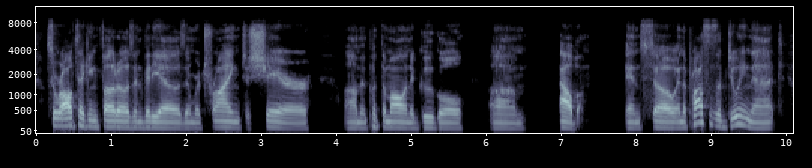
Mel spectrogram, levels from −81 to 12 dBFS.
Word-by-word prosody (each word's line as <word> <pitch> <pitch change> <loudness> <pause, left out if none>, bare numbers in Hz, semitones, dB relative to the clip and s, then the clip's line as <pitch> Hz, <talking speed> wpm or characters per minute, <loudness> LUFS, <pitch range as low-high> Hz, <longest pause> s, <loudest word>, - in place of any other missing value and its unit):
so 150 - -1
we're - - +5
all - - +9
taking 130 -5 -3
photos 120 -1 +3
and 110 -1 -7
videos, 110 -2 +1
and 105 -1 -7
we're 100 - -7
trying 120 +1 0
to - - -10
share, 100 -4 +1 0.4
um, 105 0 -6
and 105 - -11
put 130 -3 -9
them 110 - -4
all 110 0 +6
in 105 - -8
a - - -6
Google, 105 -1 -4 0.3
um, 95 -1 -7 0.5
album. - - +4 0.6
And, 105 -1 -4
so, 110 -1 +2
in 110 - -3
the 110 - -4
process 185 -4 +1
of 120 -3 -6
doing 155 0 -2
that, 105 0 -5
110 Hz, 180 wpm, -23 LUFS, 105-120 Hz, 0.6 s, all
